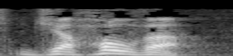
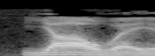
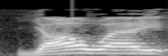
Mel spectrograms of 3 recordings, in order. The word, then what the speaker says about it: Yahweh: And they guessed and said, we think it's pronounced Jehovah. But you know, later they learned Jehovah was not the right pronunciation of those letters. The real pronunciation is Yahweh. Have you ever heard the word Yahweh? Yahweh is the proper pronunciation. We do use the word Jehovah also, but Yahweh is more correct.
